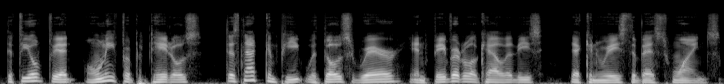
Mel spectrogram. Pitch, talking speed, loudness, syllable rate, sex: 110 Hz, 175 wpm, -18 LUFS, 5.3 syllables/s, male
